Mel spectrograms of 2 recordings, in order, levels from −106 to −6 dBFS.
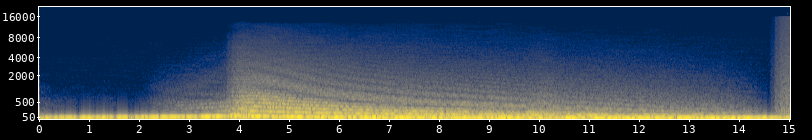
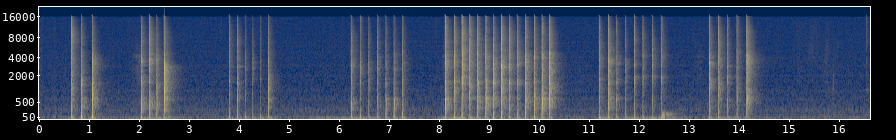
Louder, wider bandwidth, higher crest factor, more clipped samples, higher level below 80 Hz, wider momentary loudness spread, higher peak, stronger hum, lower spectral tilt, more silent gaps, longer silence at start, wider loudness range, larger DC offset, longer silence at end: first, -21 LUFS vs -31 LUFS; second, 1.8 kHz vs 17 kHz; second, 12 dB vs 36 dB; neither; first, -16 dBFS vs -52 dBFS; second, 8 LU vs 18 LU; second, -4 dBFS vs 0 dBFS; neither; first, -11.5 dB/octave vs -1.5 dB/octave; neither; second, 0 s vs 0.65 s; second, 5 LU vs 17 LU; neither; second, 0 s vs 2.35 s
